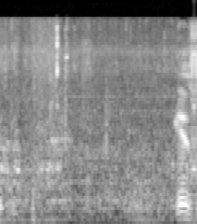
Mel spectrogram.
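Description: Faint outdoor ambience with a steady low hum underneath and no distinct event.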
